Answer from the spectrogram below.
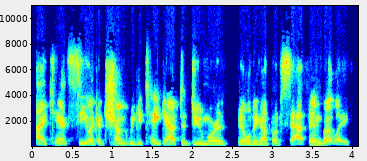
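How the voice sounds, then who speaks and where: A man co-hosting a casual film chat, opinionated and halting, with many fillers. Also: on the low side, steady tone, pushed and bright, dry recording. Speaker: podcast co-host. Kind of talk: casual chat about films. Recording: dry, dull lo-fi audio.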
